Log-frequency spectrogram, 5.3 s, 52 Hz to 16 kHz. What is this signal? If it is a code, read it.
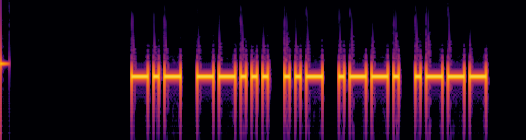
Morse code, heard as a keyed tone, about 21 wpm, 700 Hz. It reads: K7UPJ
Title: K1USN SST QSO Practice - 22wpm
